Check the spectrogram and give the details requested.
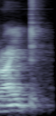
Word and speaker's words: write: इसमें W silent है, डब्ल्यू के बाद जब भी आर आएगा डब्ल्यू साइलेंट हो जाएगा। जिस तरह रेट, WRIT रेट, WRITE राइट, ठीक है। WRONG रॉन्ग, तो WRING रिंग, ठीक है जी।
